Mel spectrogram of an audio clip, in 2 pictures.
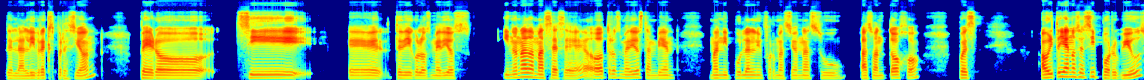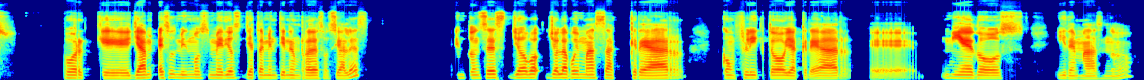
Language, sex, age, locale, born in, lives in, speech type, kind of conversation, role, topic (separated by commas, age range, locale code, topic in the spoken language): Spanish, male, 35-39, es-MX, Mexico, Mexico, conversation, unstructured, none, ¿Crees que los medios de comunicación dicen la verdad o manipulan la información?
